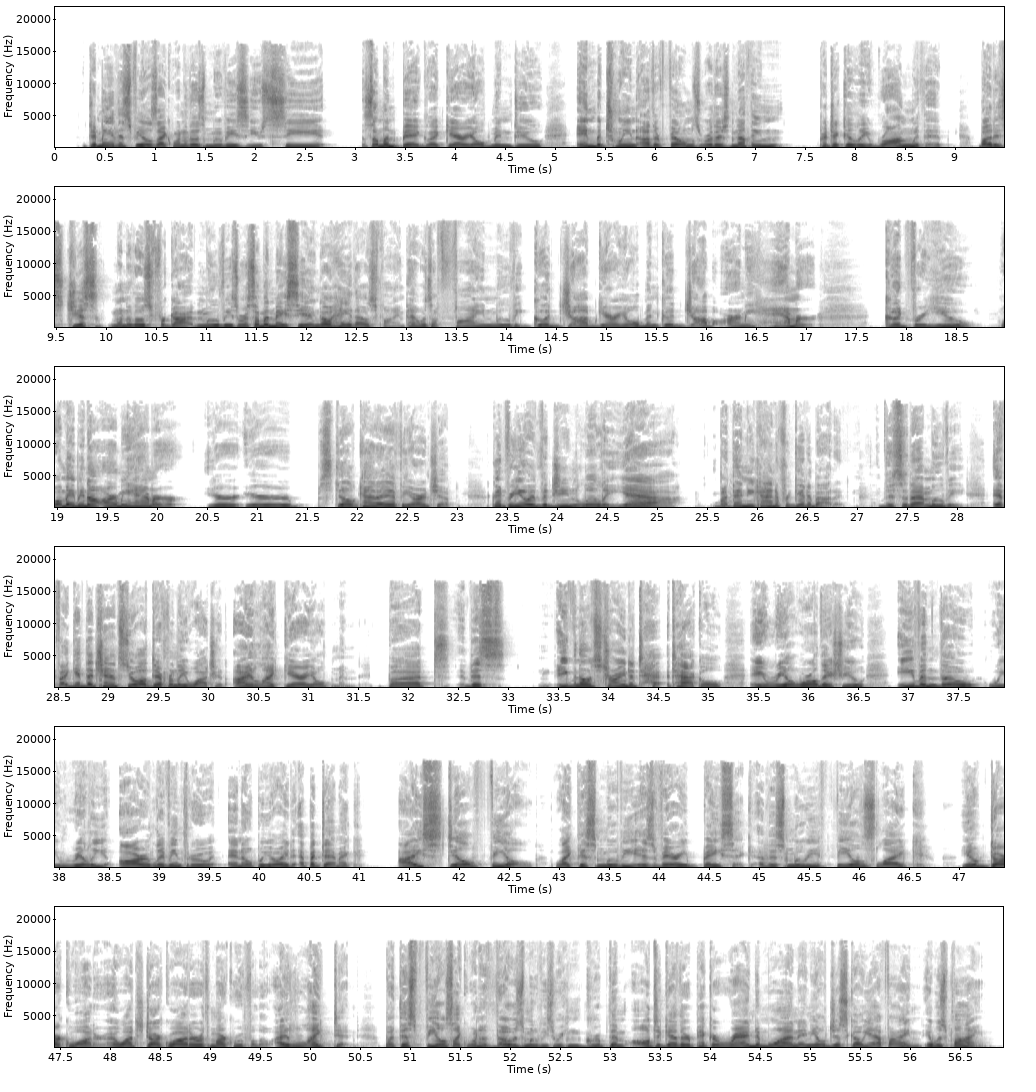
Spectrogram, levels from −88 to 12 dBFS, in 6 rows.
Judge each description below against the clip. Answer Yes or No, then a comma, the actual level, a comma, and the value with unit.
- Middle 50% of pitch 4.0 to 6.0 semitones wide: Yes, wide, 5.6 semitones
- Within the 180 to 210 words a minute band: Yes, average, 195 wpm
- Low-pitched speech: No, high, 190 Hz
